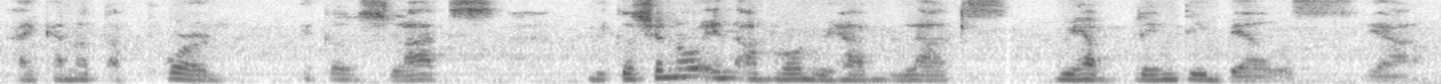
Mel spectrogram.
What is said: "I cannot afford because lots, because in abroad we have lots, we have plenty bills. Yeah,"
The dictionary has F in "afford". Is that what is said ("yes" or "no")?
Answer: no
